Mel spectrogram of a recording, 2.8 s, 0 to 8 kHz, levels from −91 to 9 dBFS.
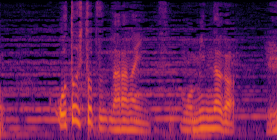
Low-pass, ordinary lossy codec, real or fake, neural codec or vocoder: none; none; real; none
